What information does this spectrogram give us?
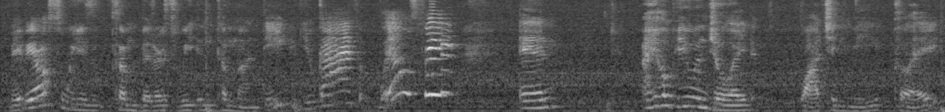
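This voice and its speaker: A gaming video host giving casual commentary and a sign-off, gushing and repeating phrases over and over. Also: medium pitch. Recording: noisy, echoey room, distant mic.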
